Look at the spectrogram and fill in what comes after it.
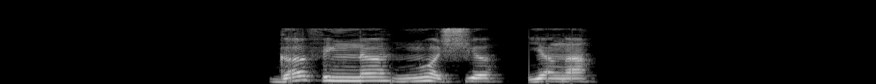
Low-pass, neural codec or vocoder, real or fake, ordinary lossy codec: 5.4 kHz; none; real; MP3, 48 kbps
